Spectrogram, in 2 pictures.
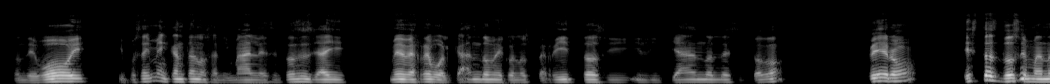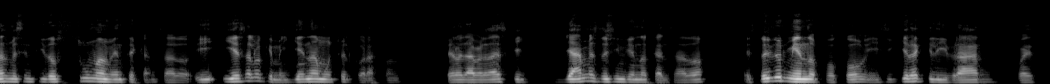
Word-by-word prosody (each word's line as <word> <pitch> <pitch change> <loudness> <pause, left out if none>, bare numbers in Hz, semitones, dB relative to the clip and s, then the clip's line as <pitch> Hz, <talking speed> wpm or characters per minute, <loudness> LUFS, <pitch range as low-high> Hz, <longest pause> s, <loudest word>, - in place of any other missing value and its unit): donde 95 0 -12
voy, 140 +5 +6 0.3
y - - -22
pues, 105 +2 -21
a - - -1
mí 135 - -2
me 165 - -7
encantan 125 -2 0
los 110 -2 -6
animales, 105 +1 -7
entonces, 120 +4 -3
ya 110 0 -1
ahí 110 -1 0 0.4
me 120 0 +5
ves, 115 -1 +2
revolcándome 115 -1 -2
con 105 0 -10
los 105 0 -12
perritos, 115 -1 -3
y 105 -1 -20
y - - -17
limpiándoles, 110 +1 -8
y - - -43
todo, 125 +6 -7 0.8
pero, 155 - +4 0.4
estas 155 +7 +4
2 145 +1 +7
semanas 125 0 +5
me 130 - -1
he - - -3
sentido 125 -1 -4
sumamente 125 -5 -2
cansado, 100 -2 -17
y 230 +1 -6
y 130 +1 +1
es 140 - -2
algo, 165 -1 -8
que 125 -4 -11
me 105 -1 -13
llena 120 +3 -1
mucho 120 -1 -3
el 115 - -18
corazón, 95 +2 -21 0.4
pero, 105 +2 -7
la 105 0 -1
verdad 110 +2 -5
es 120 - -10
que, 115 -1 -14 0.4
ya 125 +1 +3
me 155 - -6
estoy 130 -4 -3
sintiendo 115 -3 -5
cansado, 100 +4 -12 0.4
estoy 140 +2 +1
durmiendo 130 -7 +8
poco, 110 +3 -8
y 105 0 -17
sí 115 +1 -24
quiero 135 +2 0
equilibrar, 110 -4 -5 0.3
pues, 100 0 -13
115 Hz, 175 wpm, -25 LUFS, 105-130 Hz, 0.8 s, durmiendo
